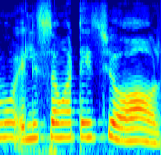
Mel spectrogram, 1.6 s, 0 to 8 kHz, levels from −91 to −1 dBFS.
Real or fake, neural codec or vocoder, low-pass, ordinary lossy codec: real; none; none; none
